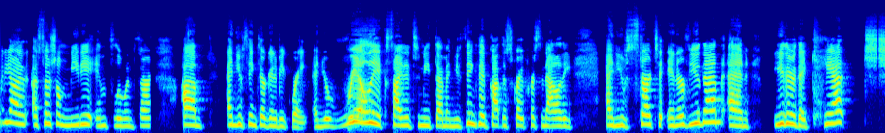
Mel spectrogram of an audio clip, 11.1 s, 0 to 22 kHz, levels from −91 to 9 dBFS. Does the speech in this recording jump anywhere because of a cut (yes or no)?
yes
